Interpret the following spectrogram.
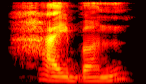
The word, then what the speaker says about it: haibun: In this word, haibun, look it up by the way, you hear 2 syllables, hai, 1, bun, 2, giving us 2 syllables. However, if we were counting sound units, you would hear ha, that's 1, I, 2, b, 3, n, 4, haibun, 4 sound units.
